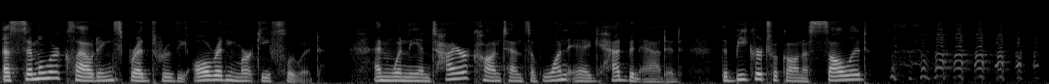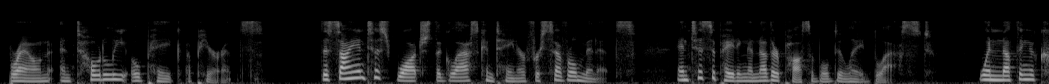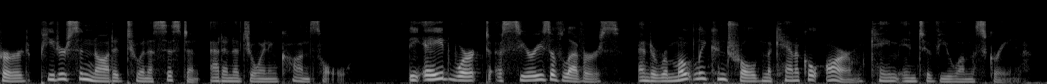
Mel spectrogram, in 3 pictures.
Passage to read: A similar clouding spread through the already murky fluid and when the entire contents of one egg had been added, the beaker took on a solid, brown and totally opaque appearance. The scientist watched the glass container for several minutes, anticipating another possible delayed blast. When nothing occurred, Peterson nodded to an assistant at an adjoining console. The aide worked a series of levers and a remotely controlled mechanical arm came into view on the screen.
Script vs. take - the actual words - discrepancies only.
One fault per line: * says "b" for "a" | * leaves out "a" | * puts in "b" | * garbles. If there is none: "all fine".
all fine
